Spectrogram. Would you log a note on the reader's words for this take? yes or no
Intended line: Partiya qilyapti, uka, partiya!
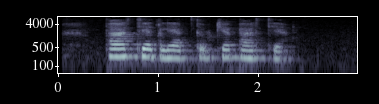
no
